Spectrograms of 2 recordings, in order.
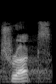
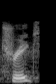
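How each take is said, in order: First: The name has a short uh vowel. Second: The name has a long ee vowel. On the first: "it is not Trux" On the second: "My name is not Treex"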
